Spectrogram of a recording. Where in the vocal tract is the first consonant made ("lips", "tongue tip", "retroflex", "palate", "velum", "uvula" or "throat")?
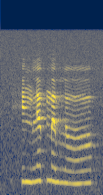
throat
